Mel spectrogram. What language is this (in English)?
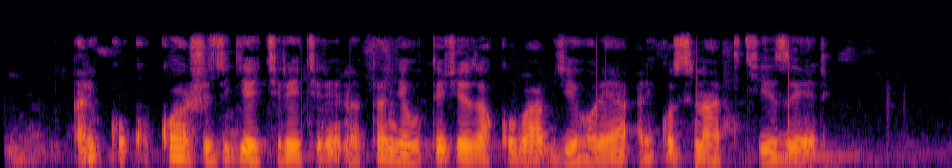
Kinyarwanda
